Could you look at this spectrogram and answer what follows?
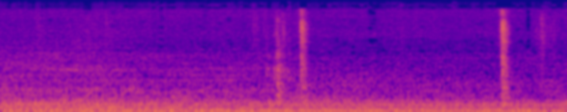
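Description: A pickup truck pulling a boat trailer in towing mode drones steadily at low pitch as it sets off, with a couple of faint clicks over the constant engine rumble.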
